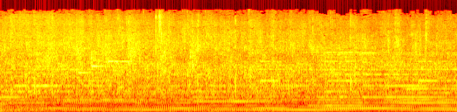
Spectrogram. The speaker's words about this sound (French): Est-ce qu'on peut donner une main d'acclamation à Jésus dans ce lieu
